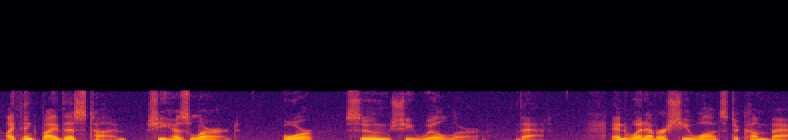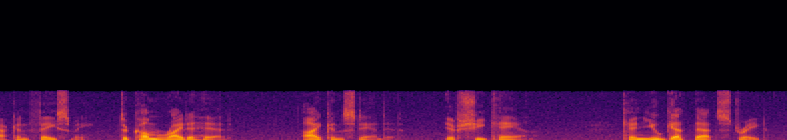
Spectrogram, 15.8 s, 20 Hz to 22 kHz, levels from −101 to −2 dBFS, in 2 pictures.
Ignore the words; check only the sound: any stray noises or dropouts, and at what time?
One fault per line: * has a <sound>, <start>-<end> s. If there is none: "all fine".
all fine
